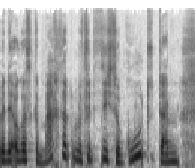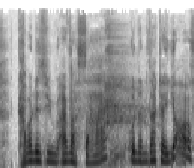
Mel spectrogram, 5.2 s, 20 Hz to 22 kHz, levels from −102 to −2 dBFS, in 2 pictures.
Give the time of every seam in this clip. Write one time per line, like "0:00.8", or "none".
none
